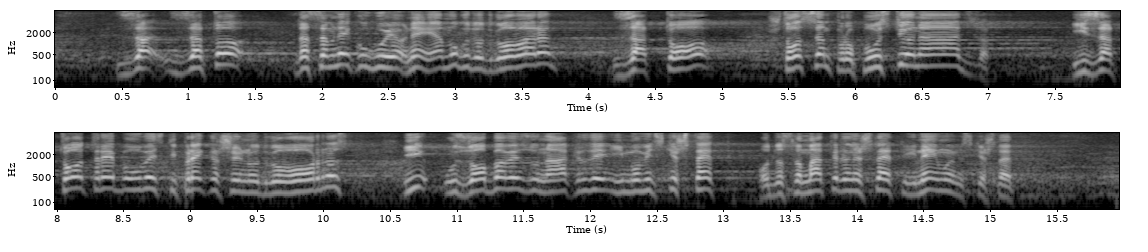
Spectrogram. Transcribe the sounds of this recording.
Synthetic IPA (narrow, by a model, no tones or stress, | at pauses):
zazat̪od̪asamnekoɡujeone̞jaːmo̞ɡud̪aod̪ɡo̞ʋaɾam | zat̪oː | ʃt̪o̞sampɾo̞pust̪io̞naːd̪zo̰ɾ | izat̪o̞ːt̪ɾebauʋe̞st̪ipɾekr̩ʃenuod̪ɡo̞ʋoːɾno̞st̪iuzo̞baʋe̞zunaːknad̪e̞imoʋinske̞ʃt̪et̪eo̞d̪no̞snomat̪eɾijalne̞ʃt̪et̪eineimoʋinskʲeʃt̪et̪e̥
